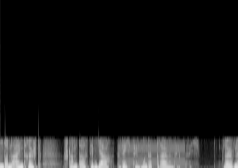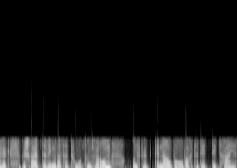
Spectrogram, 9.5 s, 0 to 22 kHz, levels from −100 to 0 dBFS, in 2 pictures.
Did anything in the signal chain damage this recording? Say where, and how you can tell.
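Yes. The Bluetooth CVSD headset codec damages the whole clip at the codec stage. Nothing above 4 kHz survives, s sounds are scratchy, and a granular hiss sits under the speech. This plainly audible damage fits a 64 kbps CVSD link, whose one-bit delta steps can't keep up with loud high-frequency sound.

GSM phone buzz runs from 2.37 to 3.70 s in the analogue wiring. It is a hard, raspy 217 Hz buzz with many harmonics, about 23 dB below the speech, steady as during a call. The audio circuitry rectified a nearby phone's radio bursts into the signal.

Unconcealed Bluetooth headset packet loss occurs at 7.56 to 7.61 s on the wireless link, just after "tut und warum und". About 30 ms of speech drops out with abrupt edges, consistent with a few lost voice packets. Silence or an idle pattern took their place because nothing was filled in to conceal the gap.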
